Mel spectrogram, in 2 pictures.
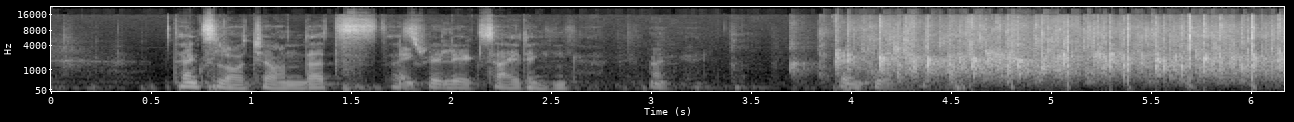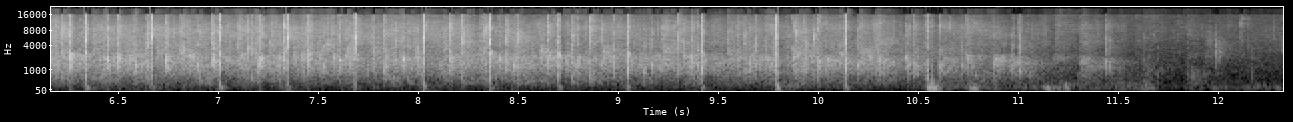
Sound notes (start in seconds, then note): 3.6 applause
